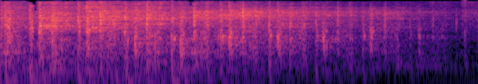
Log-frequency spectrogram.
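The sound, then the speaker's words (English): A voice imitates galloping horses: a steady, rapid run of clopping beats, fairly loud, keeping a driving rhythm for a few seconds before easing slightly at the end. “I do vocal sound effects, vocal interpretations, sounds from right in my vocal box right here itself. The sounds such as horses galloping.”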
